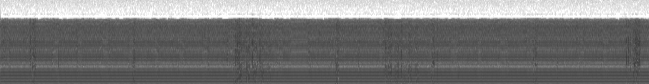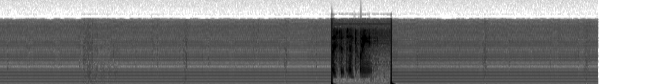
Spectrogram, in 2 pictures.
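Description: A fire engine's pump engine hums steadily close by.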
